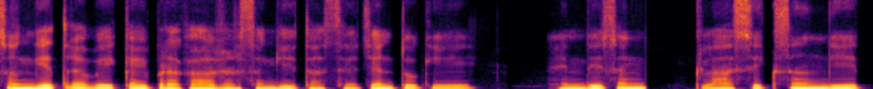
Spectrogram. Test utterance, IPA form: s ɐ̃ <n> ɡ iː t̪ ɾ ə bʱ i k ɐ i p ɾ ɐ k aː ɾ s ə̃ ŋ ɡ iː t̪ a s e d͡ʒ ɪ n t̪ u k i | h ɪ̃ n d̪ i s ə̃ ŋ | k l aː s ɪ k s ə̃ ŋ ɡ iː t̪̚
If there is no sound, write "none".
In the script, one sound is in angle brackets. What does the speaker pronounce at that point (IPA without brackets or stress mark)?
ŋ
